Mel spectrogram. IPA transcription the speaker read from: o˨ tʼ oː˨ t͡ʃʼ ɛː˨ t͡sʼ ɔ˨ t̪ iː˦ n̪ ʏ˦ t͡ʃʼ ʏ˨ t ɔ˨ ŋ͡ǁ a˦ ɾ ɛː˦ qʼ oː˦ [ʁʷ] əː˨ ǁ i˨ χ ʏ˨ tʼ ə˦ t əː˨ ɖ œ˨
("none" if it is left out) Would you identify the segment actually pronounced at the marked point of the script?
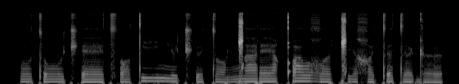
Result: ʁʷ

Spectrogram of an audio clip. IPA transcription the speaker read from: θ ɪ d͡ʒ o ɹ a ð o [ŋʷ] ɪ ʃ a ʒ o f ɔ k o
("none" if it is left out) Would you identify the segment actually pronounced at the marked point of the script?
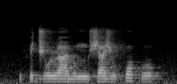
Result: ŋʷ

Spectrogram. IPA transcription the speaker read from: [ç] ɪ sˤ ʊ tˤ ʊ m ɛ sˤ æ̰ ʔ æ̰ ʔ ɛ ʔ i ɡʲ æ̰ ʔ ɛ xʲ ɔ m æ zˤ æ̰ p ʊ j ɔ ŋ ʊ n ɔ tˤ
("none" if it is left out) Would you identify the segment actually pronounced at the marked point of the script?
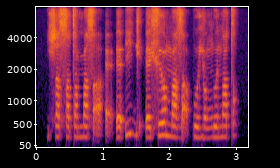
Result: ç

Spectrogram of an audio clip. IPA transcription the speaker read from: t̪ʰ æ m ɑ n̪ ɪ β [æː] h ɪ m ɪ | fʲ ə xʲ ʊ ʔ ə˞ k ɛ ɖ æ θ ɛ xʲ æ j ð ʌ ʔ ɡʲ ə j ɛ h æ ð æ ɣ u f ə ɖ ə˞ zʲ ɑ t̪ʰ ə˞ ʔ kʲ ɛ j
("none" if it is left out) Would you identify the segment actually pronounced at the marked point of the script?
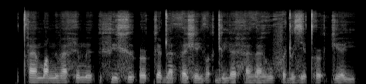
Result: æ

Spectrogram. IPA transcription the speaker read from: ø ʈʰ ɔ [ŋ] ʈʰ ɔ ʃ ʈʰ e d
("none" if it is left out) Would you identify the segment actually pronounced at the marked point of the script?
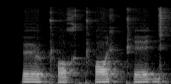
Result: x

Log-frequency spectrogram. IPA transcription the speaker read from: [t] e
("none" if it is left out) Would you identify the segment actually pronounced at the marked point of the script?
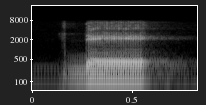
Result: ɗ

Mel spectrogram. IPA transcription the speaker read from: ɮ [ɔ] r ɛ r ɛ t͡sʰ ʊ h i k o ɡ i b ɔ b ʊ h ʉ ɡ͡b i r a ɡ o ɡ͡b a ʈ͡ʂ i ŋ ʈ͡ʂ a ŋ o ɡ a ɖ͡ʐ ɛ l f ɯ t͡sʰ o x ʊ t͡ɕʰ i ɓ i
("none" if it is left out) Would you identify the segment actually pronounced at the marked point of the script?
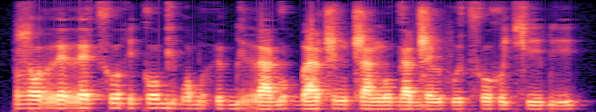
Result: ɔ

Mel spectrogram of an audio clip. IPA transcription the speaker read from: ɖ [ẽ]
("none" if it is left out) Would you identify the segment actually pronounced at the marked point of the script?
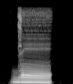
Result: e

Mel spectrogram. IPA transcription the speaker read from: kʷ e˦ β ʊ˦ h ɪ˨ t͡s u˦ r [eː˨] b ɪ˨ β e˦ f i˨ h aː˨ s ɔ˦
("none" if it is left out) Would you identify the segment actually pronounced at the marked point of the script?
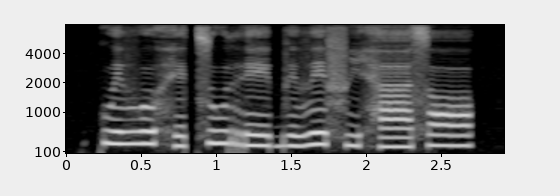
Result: eː˨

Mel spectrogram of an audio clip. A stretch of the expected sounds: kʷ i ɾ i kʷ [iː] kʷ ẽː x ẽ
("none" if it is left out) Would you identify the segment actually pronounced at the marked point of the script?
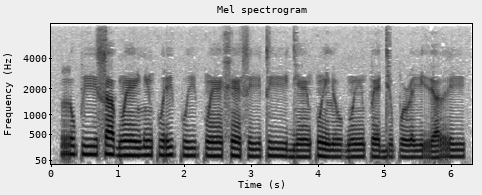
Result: iː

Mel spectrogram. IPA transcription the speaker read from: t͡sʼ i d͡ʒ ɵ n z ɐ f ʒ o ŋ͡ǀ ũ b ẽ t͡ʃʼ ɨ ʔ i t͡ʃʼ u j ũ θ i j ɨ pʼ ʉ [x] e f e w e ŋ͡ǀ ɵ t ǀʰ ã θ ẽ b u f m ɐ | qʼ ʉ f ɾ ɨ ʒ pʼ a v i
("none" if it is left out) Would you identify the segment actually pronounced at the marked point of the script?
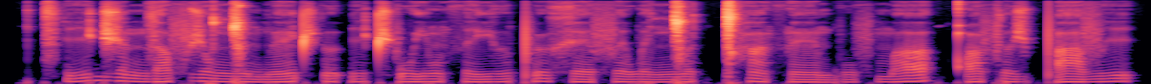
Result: x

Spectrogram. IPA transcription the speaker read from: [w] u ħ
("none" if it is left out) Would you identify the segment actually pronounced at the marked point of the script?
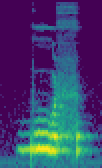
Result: b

